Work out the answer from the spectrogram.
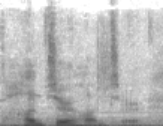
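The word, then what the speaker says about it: Hunter × Hunter: I'm not sure which is the right meaning, but that's how it's pronounced. Hunter hunter.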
